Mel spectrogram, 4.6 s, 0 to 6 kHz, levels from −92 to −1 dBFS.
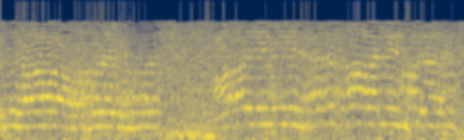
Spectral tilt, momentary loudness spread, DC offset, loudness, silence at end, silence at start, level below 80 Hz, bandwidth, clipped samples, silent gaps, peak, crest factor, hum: -8.5 dB/octave; 4 LU; under 0.1%; -8 LUFS; 0 s; 0 s; -24 dBFS; 6 kHz; 0.5%; none; 0 dBFS; 8 dB; none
